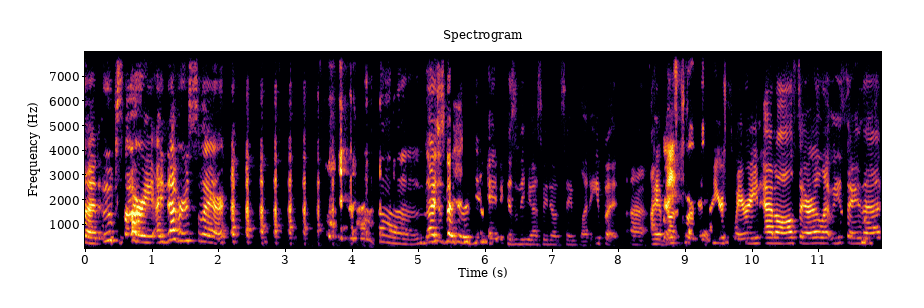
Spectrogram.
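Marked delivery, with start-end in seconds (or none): 0.3-2.2 high-pitched, giggling, reading aloud. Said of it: "I'm laughing".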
